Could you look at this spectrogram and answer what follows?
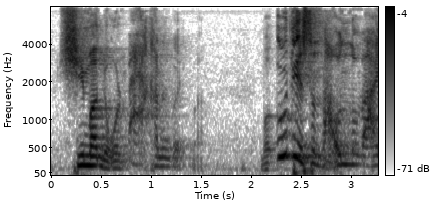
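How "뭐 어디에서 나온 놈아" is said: higher-pitched mock swearing; retold cursing. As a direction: imitate a driver cursing in a street quarrel. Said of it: "이러면서 막 욕을 하는 거예요". (싸우며 욕하는 흉내)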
